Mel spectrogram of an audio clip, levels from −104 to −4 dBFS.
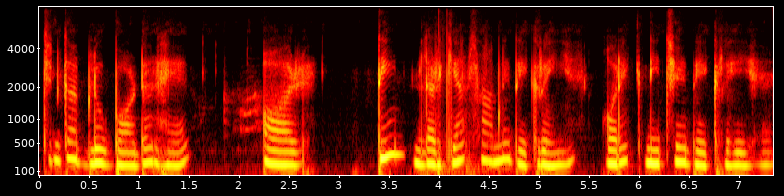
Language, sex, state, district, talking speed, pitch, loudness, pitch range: Hindi, female, Uttar Pradesh, Varanasi, 140 wpm, 200 Hz, -32 LUFS, 180-230 Hz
